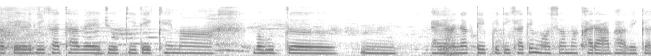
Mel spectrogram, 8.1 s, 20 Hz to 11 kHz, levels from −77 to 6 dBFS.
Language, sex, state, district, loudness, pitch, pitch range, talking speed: Chhattisgarhi, female, Chhattisgarh, Raigarh, -37 LUFS, 200 Hz, 195-205 Hz, 130 wpm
